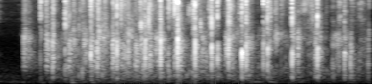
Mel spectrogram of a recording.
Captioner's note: everyone applauding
